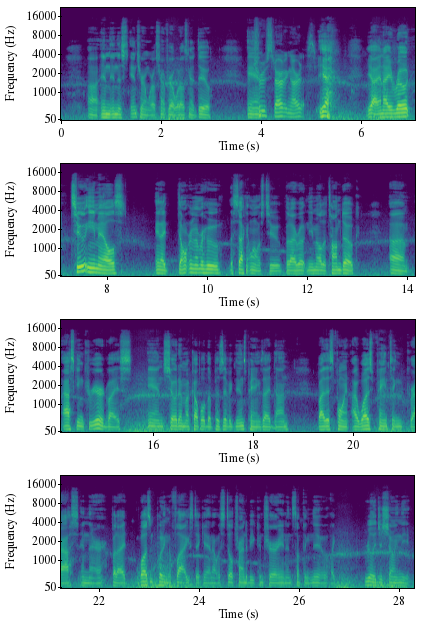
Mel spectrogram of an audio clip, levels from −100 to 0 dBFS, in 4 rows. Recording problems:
wind noise on the microphone; occasional gusts; 20 dB below the speech

